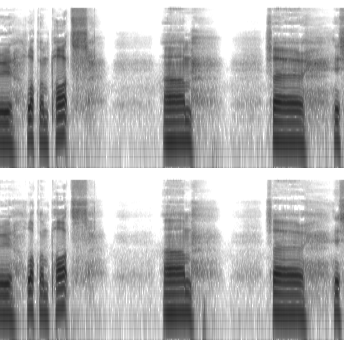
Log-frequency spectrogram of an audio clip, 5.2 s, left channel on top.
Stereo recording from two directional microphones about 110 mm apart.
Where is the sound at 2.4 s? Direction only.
45° right (ahead or behind).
